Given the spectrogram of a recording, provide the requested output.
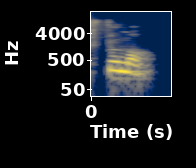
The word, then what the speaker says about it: Fumo: Most English people pronounce it Fumo, but in Italian, it's Fumo.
